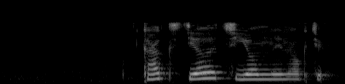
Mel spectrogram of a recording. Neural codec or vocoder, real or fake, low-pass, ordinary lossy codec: none; real; 7.2 kHz; none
